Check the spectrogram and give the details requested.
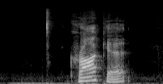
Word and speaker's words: Crockett: Crockett is, if we look here, that's a K sound, guttural, Crockett. It's a K sound of this K, even though it's spelled C.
